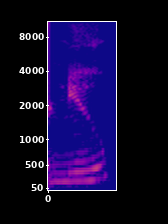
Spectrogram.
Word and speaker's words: nu: by the greek letter nu you pronounce that new like not old but new but it's spelled in in you and it looks like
